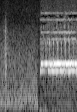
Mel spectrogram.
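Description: A telephone rings: a quiet hiss gives way halfway through to a bright, steady electronic ring that carries on to the end.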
